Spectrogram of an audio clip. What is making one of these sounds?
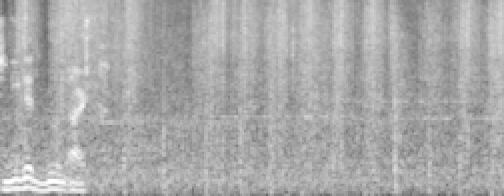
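Footsteps rustle through grass.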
